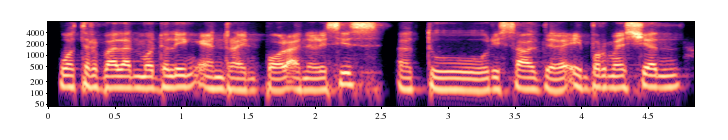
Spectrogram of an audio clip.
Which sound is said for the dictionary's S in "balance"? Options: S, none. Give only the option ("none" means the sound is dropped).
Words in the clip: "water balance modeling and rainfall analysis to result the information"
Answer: none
